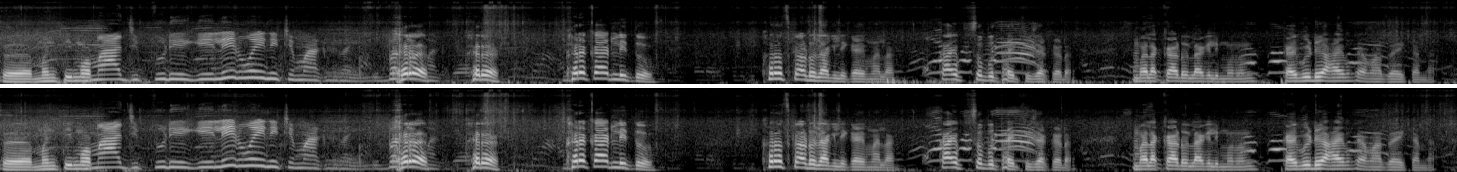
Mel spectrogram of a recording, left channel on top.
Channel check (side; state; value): both; normal; correlation 0.60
